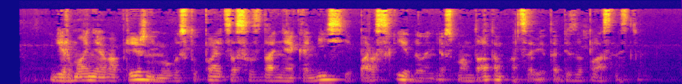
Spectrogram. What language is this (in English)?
Russian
